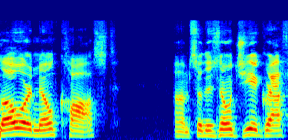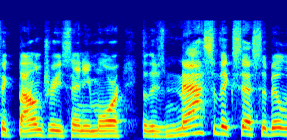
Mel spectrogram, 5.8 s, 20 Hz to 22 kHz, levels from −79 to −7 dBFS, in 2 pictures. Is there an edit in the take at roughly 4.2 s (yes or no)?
yes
